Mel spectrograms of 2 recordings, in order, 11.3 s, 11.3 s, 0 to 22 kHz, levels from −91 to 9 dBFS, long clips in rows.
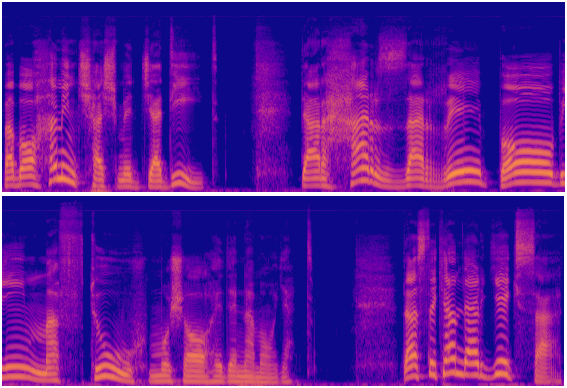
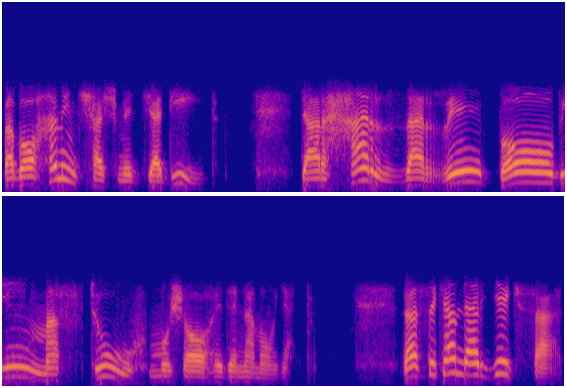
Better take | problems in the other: first | phone-call audio

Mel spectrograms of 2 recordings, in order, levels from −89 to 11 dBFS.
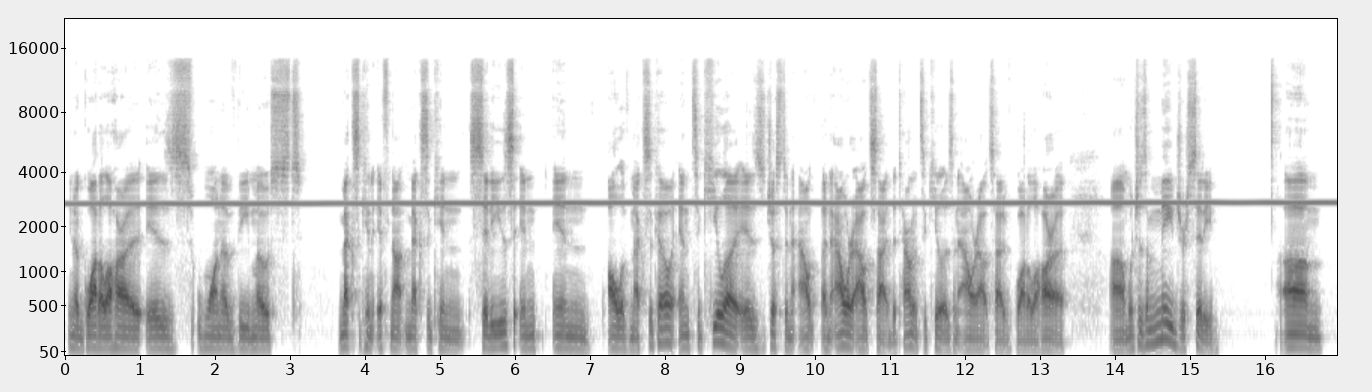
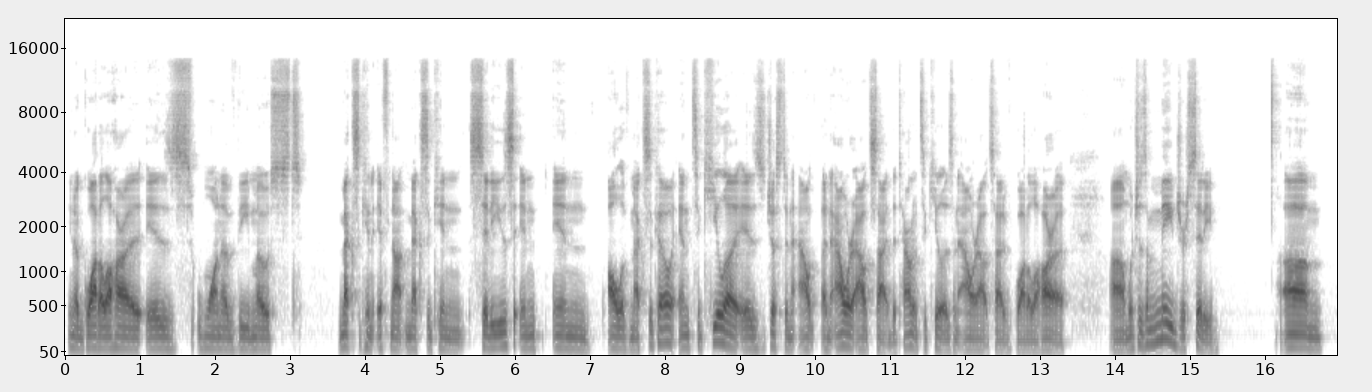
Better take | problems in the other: second | high-pitched whine; loud; throughout; 2.5 kHz, 8 dB below the speech

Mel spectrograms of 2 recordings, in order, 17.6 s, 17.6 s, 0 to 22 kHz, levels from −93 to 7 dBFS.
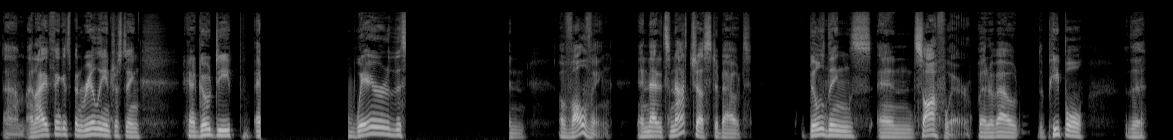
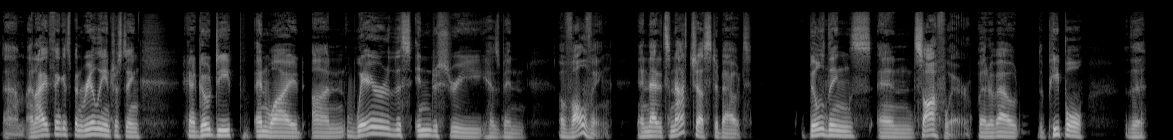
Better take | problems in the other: second | audio cutting out; at 4 s for 1.5 s and at 6 s for 1.5 s

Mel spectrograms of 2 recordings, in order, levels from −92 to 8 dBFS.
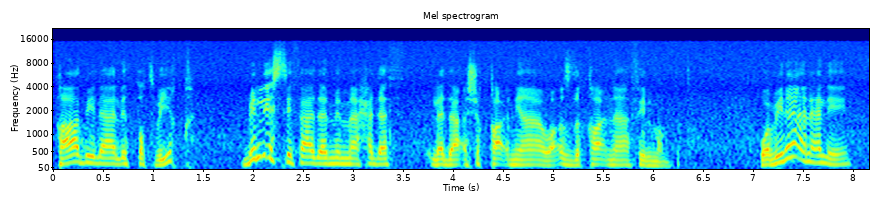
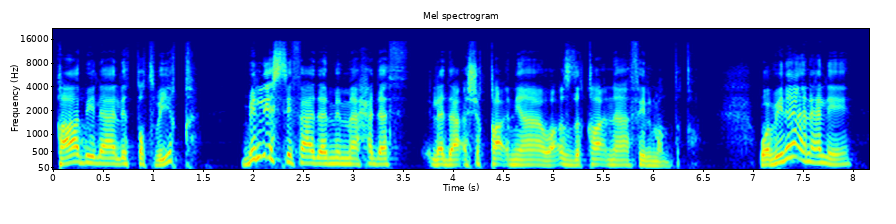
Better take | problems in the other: second | hiss; noticeable; throughout; 20 dB below the speech

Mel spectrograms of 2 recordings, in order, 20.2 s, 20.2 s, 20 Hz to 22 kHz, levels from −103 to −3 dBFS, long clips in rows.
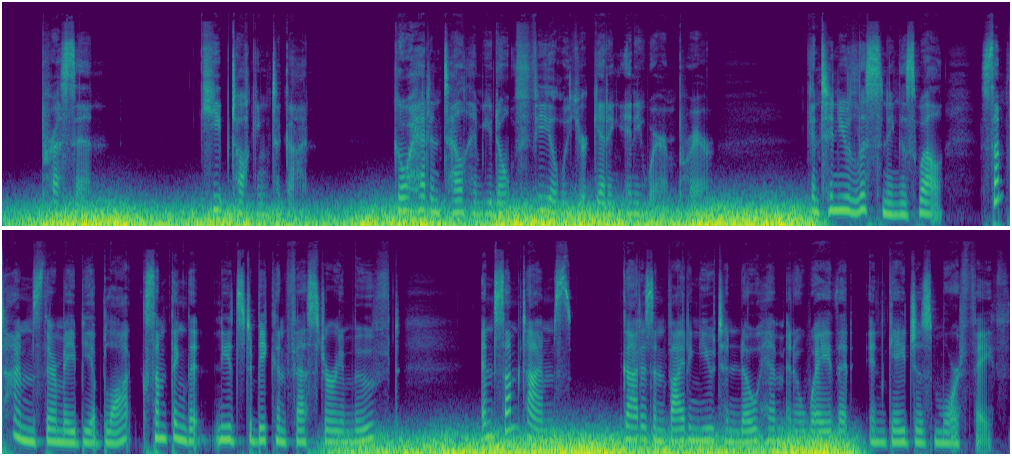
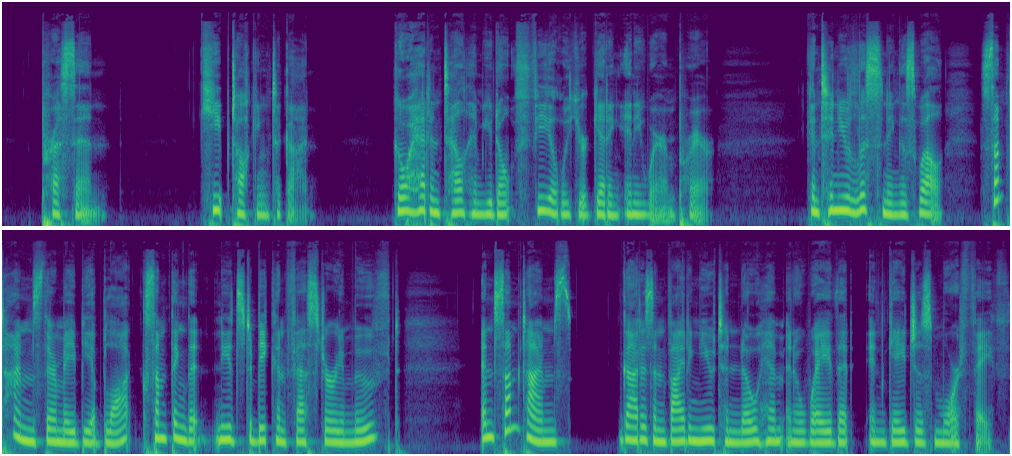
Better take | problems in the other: second | low rumble; loud; until 8 s and from 13 to 19 s; 2 dB below the speech

